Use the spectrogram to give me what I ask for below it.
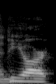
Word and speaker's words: Preik: And then that's Preik. Eik, like the song. Okay. Old McDonald, E-I-E-I-O. E-I-O. There's no O though. And there's only one E-I. But it rhymes with bike.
